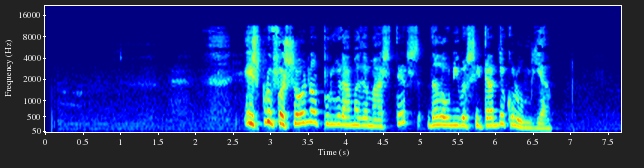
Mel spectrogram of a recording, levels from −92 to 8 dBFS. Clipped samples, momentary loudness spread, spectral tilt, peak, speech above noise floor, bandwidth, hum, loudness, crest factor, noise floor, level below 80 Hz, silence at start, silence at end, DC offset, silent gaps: under 0.1%; 14 LU; -4.5 dB/octave; -6 dBFS; 48 dB; 11.5 kHz; none; -25 LUFS; 22 dB; -72 dBFS; -80 dBFS; 2.65 s; 0.95 s; under 0.1%; none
